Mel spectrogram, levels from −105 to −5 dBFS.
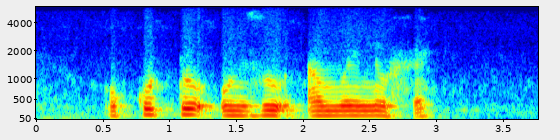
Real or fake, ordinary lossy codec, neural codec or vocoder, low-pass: fake; Opus, 16 kbps; codec, 16 kHz, 16 kbps, FunCodec, trained on Chinese and English, 50 frames a second; 5.4 kHz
